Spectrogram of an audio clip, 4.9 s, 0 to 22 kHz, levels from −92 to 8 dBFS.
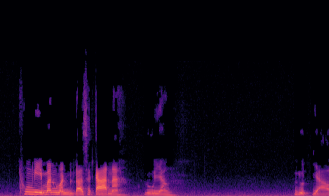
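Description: At 1.05 s and again at 2.30 s the speech jumps ahead by roughly 70 ms, about three compressed frames skipped, which fits a 23.2 ms frame length. The decoder dropped those frames, so the audio in each gap never plays and the speech cuts straight across the join.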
